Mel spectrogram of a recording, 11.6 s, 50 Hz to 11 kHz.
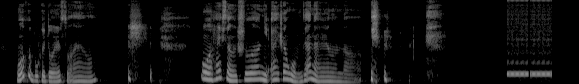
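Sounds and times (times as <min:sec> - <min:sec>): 
speech: 0:00.3 - 0:03.4, 0:04.0 - 0:07.8
telephone ringing with electronic tone: 0:10.1 - 0:11.1.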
